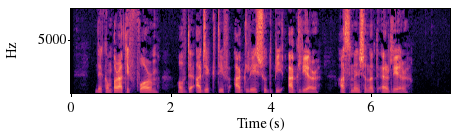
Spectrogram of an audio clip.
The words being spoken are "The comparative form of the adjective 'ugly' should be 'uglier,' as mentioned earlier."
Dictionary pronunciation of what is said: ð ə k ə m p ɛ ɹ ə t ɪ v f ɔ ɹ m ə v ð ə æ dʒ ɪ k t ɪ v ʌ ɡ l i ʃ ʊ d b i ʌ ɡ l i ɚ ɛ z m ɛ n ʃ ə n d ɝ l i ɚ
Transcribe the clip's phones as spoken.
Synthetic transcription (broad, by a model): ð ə k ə m p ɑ ɹ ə t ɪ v f ɔ ɹ m ə v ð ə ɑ dʒ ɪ k t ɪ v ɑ ɡ l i ʃ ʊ d b i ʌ ɡ l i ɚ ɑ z m ɛ n ʃ ə n d ɝ l i ɚ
